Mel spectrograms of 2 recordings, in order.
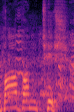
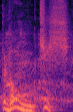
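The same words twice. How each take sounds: First: "Bar" pronounced like a pub bar, then "Bum Tish"; misread Bar Bum Tish. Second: Slow "Ba Bum Tish" with no R, like a drum rimshot; corrected Ba Bum Tish. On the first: Retold or imitated. Host repeating his own misreading of the fax, "Bar Bum Tish". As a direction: say "Bar Bum Tish" with a clear R in Bar, as if it were a name. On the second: Shown as a demonstration. Host correcting the joke's punchline, slow and careful. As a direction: spell out "Ba Bum Tish" slowly as the drum sound. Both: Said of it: "No, that's Ba Bum Tish".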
